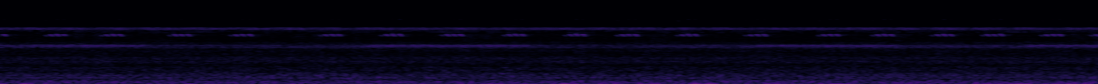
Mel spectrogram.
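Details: Crickets heard for natural tinnitus relief, chirping in a steady series of short, sharp, high pulses a little over two per second, layered over an unbroken shrill insect hum and low rustling hiss.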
